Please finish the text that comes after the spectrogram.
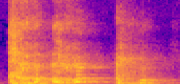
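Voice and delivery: sick rough cough; real cough. Real, not acted. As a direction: cough from a cold. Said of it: "I'm actually a bit sick".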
